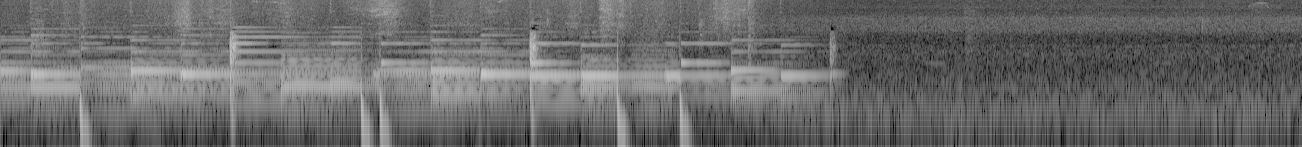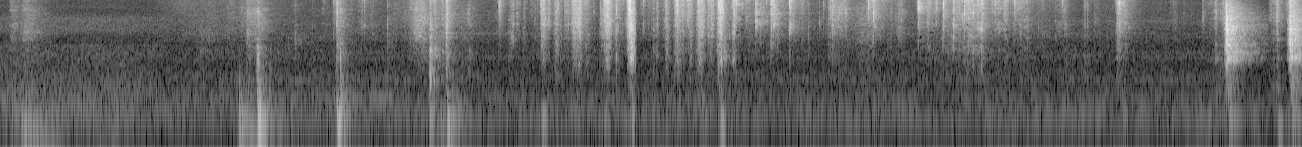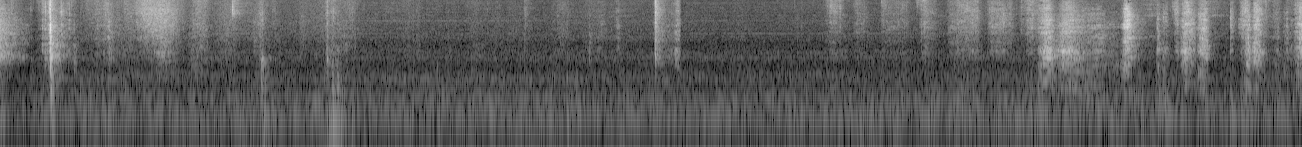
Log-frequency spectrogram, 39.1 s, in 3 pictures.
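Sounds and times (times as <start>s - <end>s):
onion skin crackling and rustling: 17.9s - 24.4s.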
